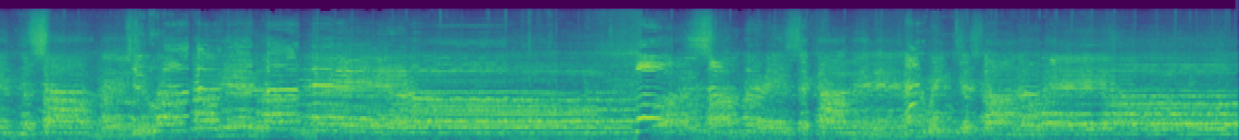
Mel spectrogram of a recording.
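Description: A group of people singing together, many voices in unison with long held notes.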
